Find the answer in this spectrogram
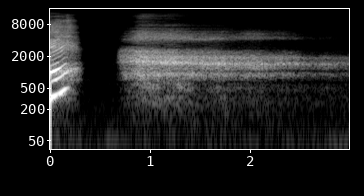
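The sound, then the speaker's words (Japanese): Breathing during a guided relaxation exercise: a brief voiced sound, a short pause, then one long, steady, airy breath that carries on for over two seconds and slowly fades. “吐いて。吸って。”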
